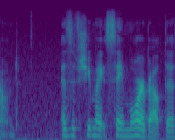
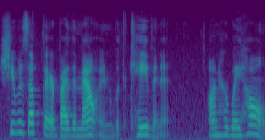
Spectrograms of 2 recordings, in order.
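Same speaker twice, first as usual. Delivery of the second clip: ordinary delivery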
